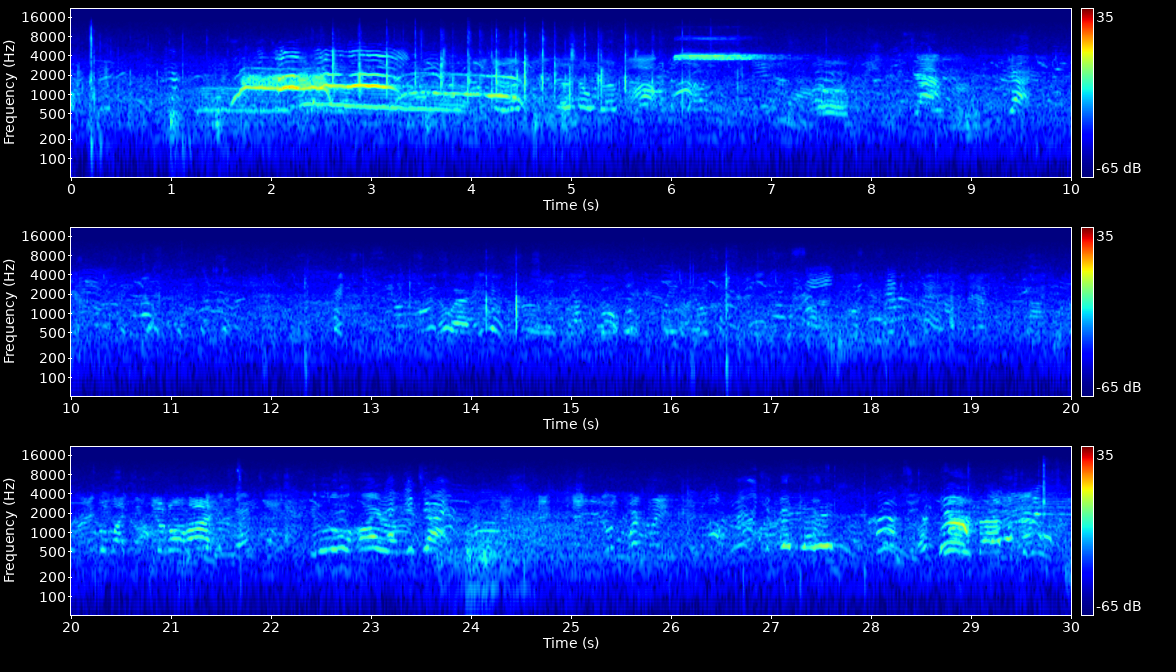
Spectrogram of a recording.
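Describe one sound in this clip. Spectators shout and cheer from a sideline outdoors.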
